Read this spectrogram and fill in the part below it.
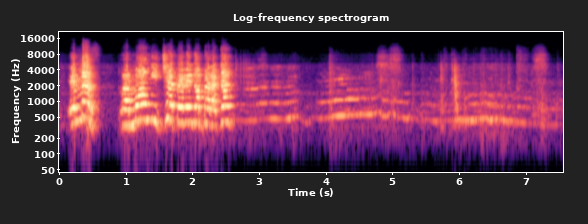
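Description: A middle-aged woman speaks with emotion, close by.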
